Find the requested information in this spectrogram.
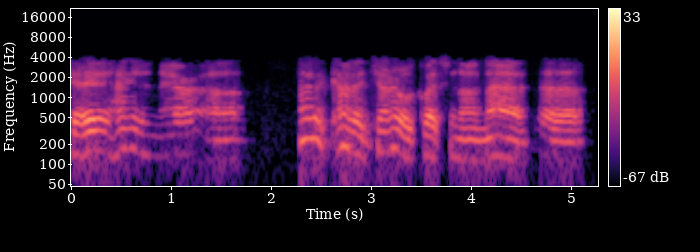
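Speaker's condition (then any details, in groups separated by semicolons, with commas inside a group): Parkinson's disease; stem cell infusions in houston, infusions finished, assessment due in september; carbidopa levodopa of little help, symptoms vary day to day, stress flares symptoms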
